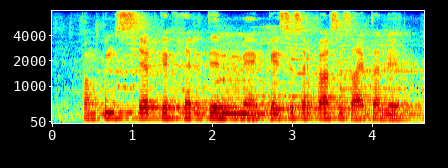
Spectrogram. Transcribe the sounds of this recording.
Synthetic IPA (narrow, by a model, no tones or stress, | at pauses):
pəmpɪ̃ŋɡseːʈkekʰɐɾid̪emẽkəɪsesɐɾkaːɾsezaːjt̪aleː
